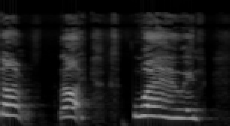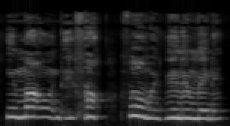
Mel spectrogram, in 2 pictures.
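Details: Young woman with cerebral palsy causing involuntary movements, now wearing braces on her top and bottom teeth; dysarthria in cerebral palsy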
